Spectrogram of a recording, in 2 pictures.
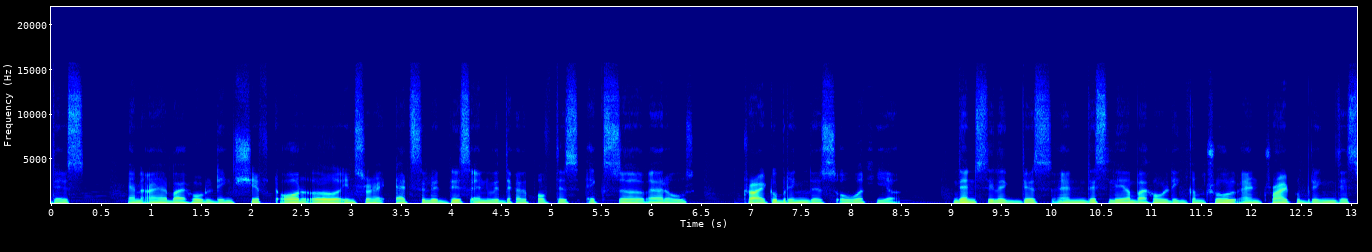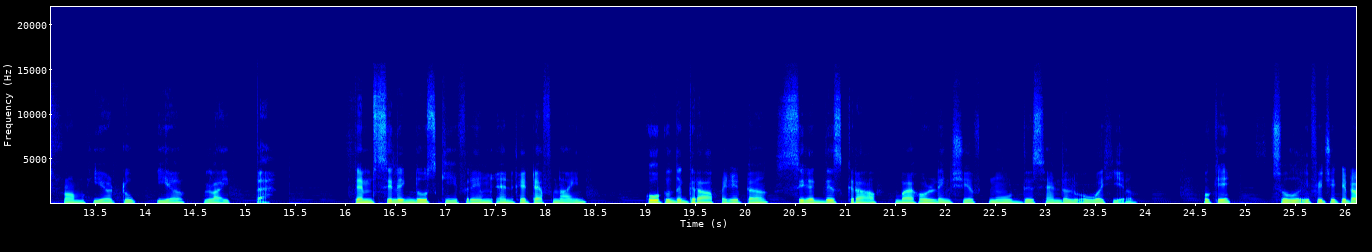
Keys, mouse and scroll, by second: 2.6 ctrl+z, 5.6-8.7 drag, 10.4 ctrl+click, 12.1-15.5 drag, 17.7 F9, 19.4-21.0 drag, 22.0-22.9 shift+drag, 23.9-24.2 drag, 25.0 space.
